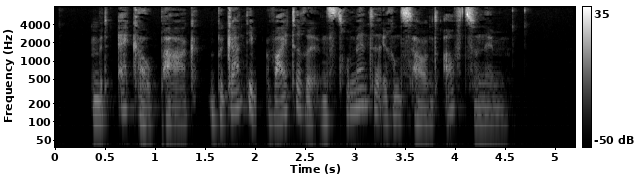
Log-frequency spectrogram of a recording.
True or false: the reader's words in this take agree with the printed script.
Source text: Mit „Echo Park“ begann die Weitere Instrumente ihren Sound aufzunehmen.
true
